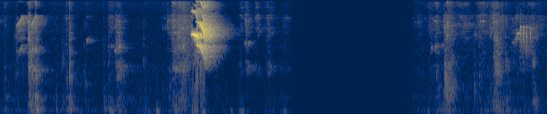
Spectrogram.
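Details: Canaries, a short loud bright chirp in the middle with a few faint scattered ticks around it and long quiet gaps.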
